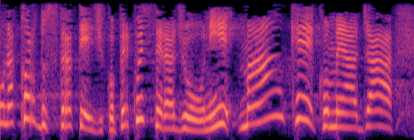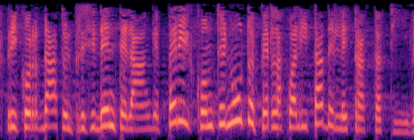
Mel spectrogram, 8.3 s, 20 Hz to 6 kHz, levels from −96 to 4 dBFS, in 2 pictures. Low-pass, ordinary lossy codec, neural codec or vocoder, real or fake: 5.4 kHz; none; none; real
